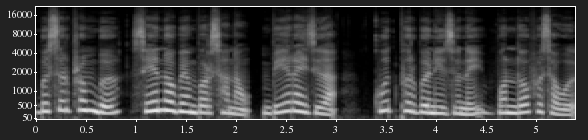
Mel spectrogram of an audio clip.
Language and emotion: Bodo, neutral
